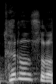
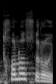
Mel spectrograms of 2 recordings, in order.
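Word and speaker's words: Ternus: 공식 용어는 존 터너스라고 쓴다고 하네요. 터너스를 읽어서 어떤 국가에서는 테르누스라고 읽나 보죠. 네. 기사에 제가 쓴 게 아니고 기사의 얘기예요. 근데 지금 공식 용어는 터너스라고 읽는 것 같습니다.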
